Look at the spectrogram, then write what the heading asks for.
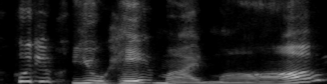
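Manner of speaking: put-on slow, accusing kid question; a touch of the little boy; imitating the boy. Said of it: "retelling the boy again".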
